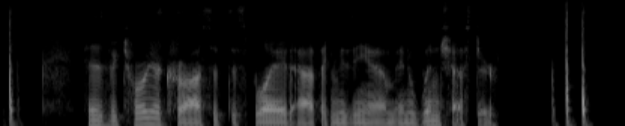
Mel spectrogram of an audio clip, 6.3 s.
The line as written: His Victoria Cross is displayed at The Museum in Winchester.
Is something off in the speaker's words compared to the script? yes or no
no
